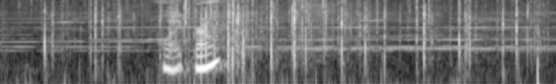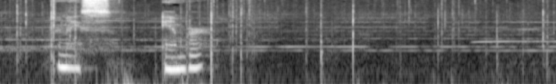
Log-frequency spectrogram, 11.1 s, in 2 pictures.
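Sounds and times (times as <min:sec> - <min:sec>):
rain pattering on a tent: 0:00.0 - 0:11.1
speech: 0:01.6 - 0:02.5, 0:06.1 - 0:07.8.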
